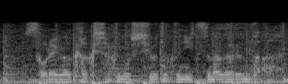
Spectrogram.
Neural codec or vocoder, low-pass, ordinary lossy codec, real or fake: none; 7.2 kHz; Opus, 64 kbps; real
